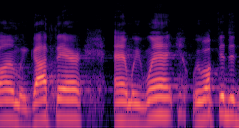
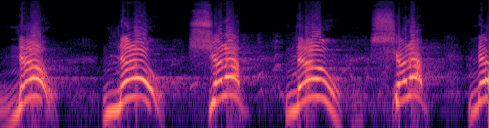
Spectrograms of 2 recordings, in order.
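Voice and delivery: high, loud frightened no; a scared little girl shouting down the guide; imitated child's panicked shout, much higher and louder; 10 semitones higher, 7 dB louder, much slower than usual.

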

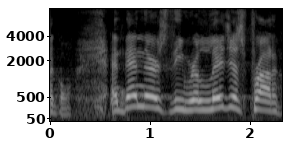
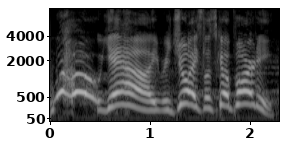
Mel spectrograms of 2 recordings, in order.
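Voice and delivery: mock celebration; 6 semitones higher, 5 dB louder, slower than usual. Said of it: "the older brother said".

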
